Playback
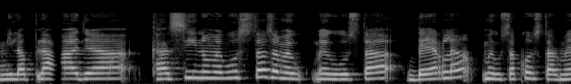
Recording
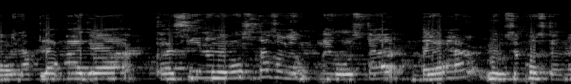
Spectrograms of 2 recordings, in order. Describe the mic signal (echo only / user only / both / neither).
echo only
